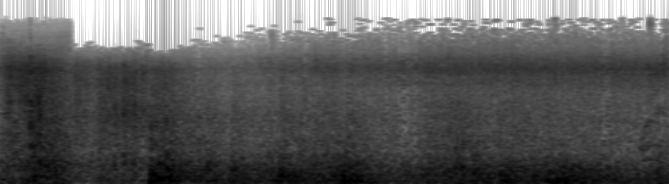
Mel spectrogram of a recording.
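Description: Heavy rain falling steadily, with low thunder rumbling in several swells underneath.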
